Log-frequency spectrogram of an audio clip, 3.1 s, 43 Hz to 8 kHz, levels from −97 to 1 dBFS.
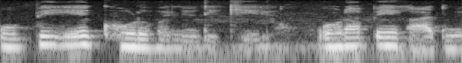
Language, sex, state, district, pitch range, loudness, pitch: Rajasthani, female, Rajasthan, Nagaur, 150-180 Hz, -15 LUFS, 165 Hz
